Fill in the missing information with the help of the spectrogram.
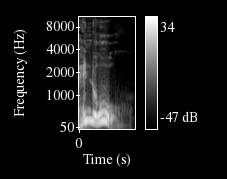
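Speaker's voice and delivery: loud, high hold-up shout; sharp high yell; shouted command. Acted. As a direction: call it out like an ambush. Imagined surprise command, called out.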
